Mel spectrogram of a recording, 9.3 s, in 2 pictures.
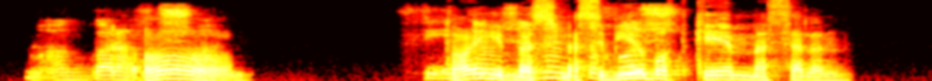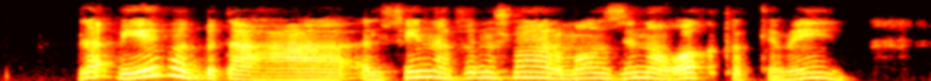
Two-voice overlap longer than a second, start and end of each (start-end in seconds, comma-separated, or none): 2.2-3.5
